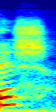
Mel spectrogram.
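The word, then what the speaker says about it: ich: in English you'd see I CH and it looks like itch or dick but it's it's a much softer like ish like hi it's nice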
